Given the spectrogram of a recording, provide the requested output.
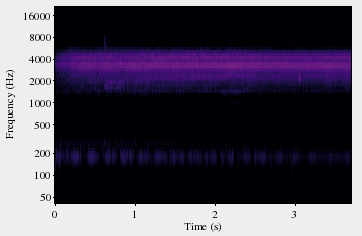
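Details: Amp on the clean channel, with new guitar strings and cable, no playing: steady bright hiss over a low constant hum; the buzz appears once the guitar's tone control is turned up.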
